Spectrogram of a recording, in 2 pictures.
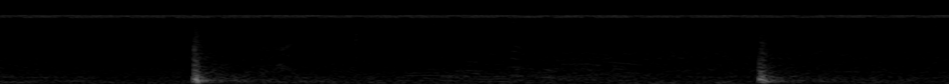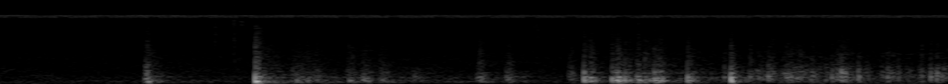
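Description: Fireworks burst with deep booms far off.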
